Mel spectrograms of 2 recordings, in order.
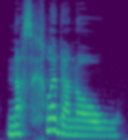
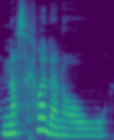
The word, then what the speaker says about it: na shledanou: Takže třeba ve slově naschledanou nebo dobrou noc. Abyste neříkali naschledano, ale naschledanou. Abyste neříkali dobro, ale dobrou.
